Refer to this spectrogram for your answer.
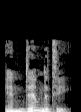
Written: indemnity

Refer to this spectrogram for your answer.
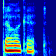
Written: delegate

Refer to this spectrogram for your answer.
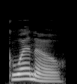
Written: gwenno

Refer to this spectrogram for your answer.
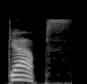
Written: gap's

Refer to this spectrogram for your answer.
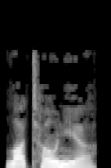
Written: latonya

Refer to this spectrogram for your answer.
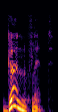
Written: gunflint

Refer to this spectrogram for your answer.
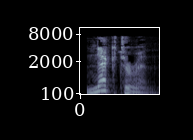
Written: nectarine

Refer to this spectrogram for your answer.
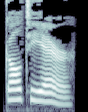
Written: gualtier

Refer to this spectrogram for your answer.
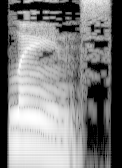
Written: lanes

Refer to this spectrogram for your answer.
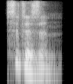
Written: citizen

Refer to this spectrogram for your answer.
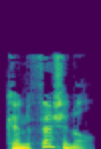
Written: confessional

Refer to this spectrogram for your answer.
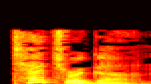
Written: tetragon

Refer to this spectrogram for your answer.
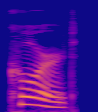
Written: cored

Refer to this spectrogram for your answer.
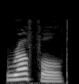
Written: ruffled

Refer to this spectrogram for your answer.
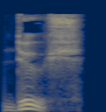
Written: douche

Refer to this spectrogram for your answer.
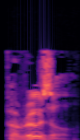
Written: perusal

